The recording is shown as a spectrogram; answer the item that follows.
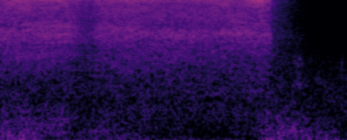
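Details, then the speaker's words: Steady, loud hiss of compressed air for about two seconds, then stopping: the push-button air blower on a student dental simulator unit in a skills lab, powered by a compressor and used to blow dust off the table. "jadi ini fungsinya untuk membersihkan Mega jadi untuk membersihkan debu-debu yang diatas meja"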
